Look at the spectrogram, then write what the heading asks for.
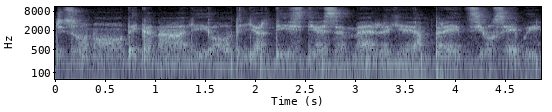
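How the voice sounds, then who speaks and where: The speaker is whispering. The pace is very slow. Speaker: ASMR interview host. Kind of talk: ASMR interview questions. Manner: whispered.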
